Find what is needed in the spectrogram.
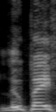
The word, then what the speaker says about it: Lupe: And I said Loop. I apologize if it's pronounced Lupe. I don't know, but Lupe Fiasco. – That's right.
